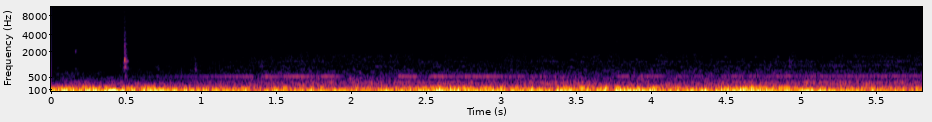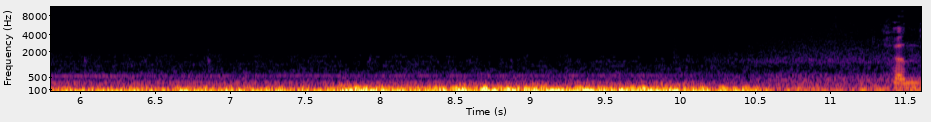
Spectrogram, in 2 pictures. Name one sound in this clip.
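Tyres rumble on a road.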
